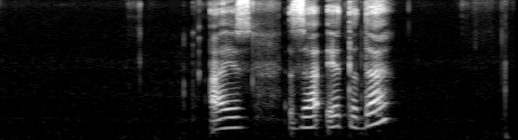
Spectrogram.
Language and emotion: Russian, neutral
